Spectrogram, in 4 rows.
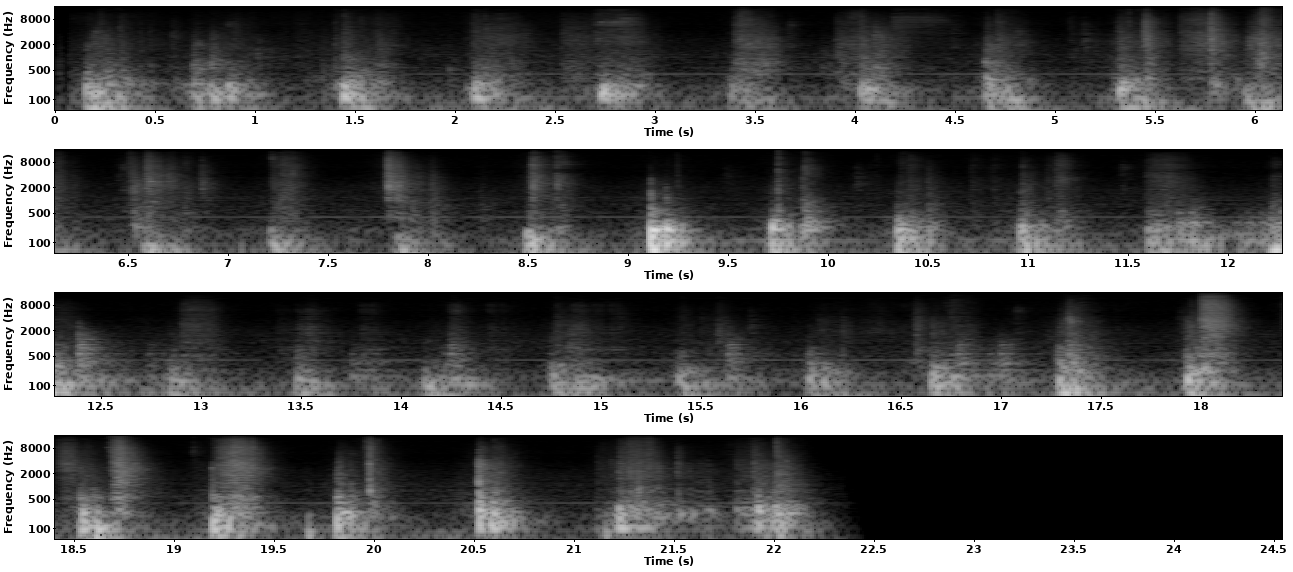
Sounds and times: Footsteps on creaky, hardwood floor 0.2 - 22.4

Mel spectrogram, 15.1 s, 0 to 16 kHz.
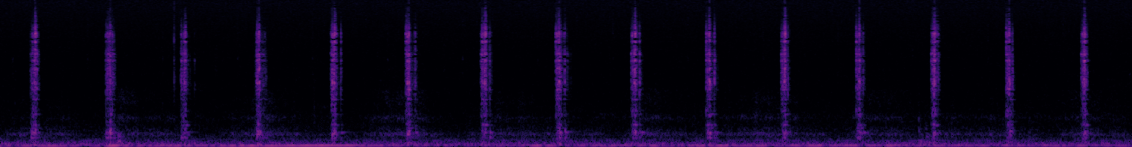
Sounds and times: Wall Clock Ticking 1.4 - 1.6
Wall Clock Ticking 2.4 - 2.6
Wall Clock Ticking 3.4 - 3.6
Wall Clock Ticking 4.4 - 4.6
Wall Clock Ticking 5.4 - 5.6
Wall Clock Ticking 6.4 - 6.6
Wall Clock Ticking 7.4 - 7.6
Wall Clock Ticking 8.4 - 8.6
Wall Clock Ticking 9.4 - 9.6
Wall Clock Ticking 11.4 - 11.6
Wall Clock Ticking 12.4 - 12.6

